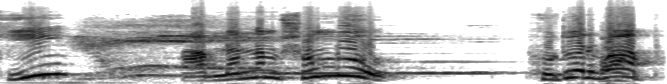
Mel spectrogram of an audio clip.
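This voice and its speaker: A high-voiced, cheeky cartoon street vendor played by a woman, hawking and needling in repetitive patter. Faint music runs behind. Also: big pitch swings, a little slow, heavily acted. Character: cheeky paratha vendor haggling with customers. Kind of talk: comedy cartoon dialogue.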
